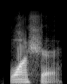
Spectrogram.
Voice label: "washer", American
